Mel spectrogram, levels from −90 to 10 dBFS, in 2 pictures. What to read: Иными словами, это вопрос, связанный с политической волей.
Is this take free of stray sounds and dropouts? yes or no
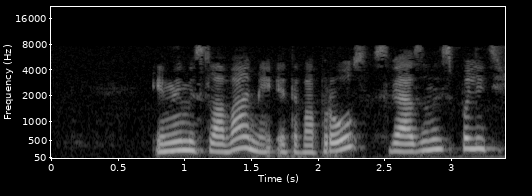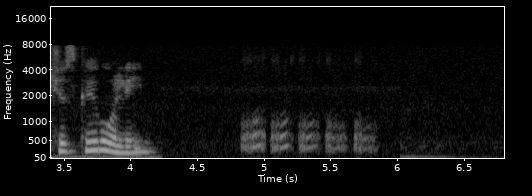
no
